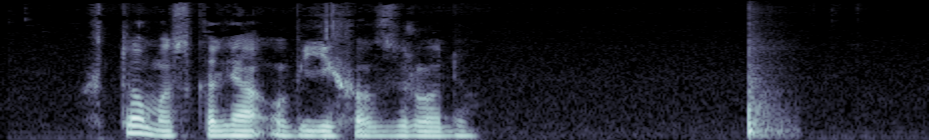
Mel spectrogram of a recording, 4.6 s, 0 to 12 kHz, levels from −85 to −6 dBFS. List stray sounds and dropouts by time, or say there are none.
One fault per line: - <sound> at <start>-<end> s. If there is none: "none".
- thud at 3.7-4.0 s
